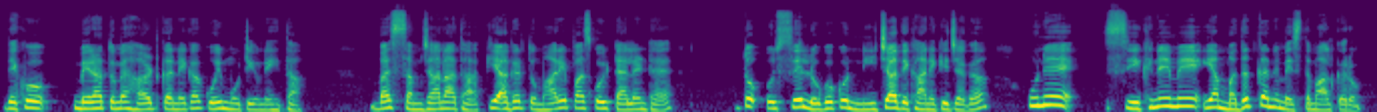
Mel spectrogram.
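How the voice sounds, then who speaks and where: महिला की आवाज़ में आत्मविश्वासी, समझाने वाला पति. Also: female voice, on the low side, unhurried, darkish tone, natural voice. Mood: gently advising. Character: clever, teasing husband who lectures his proud wife.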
